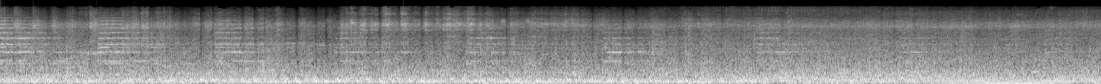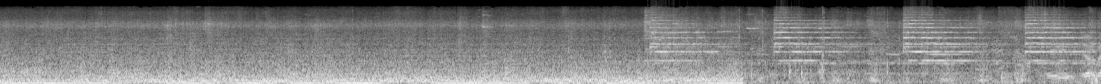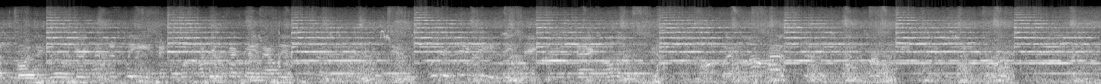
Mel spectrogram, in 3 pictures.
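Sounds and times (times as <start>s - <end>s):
wheel clatter and squeal: 0.0s - 8.2s, 17.4s - 33.0s
rumble of train wheels on rail: 0.0s - 33.0s.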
